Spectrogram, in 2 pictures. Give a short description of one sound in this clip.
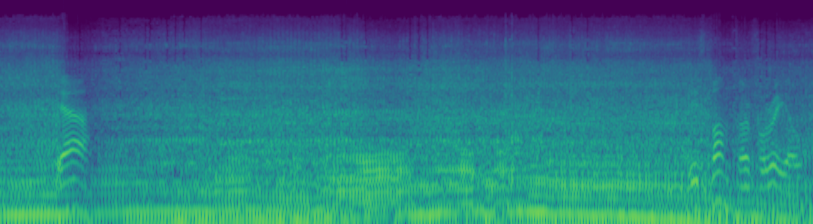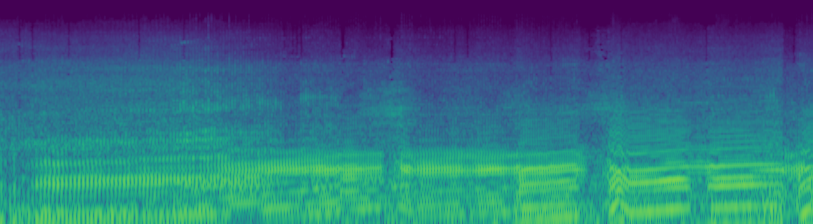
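A single-cylinder four-stroke supermoto motorcycle revs and shifts gears while riding.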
